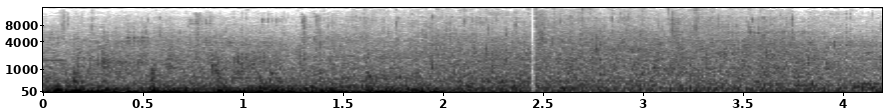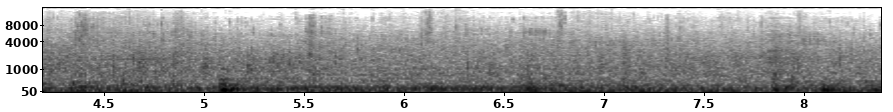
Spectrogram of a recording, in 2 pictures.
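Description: Footsteps crunch and shuffle over loose rubble.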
